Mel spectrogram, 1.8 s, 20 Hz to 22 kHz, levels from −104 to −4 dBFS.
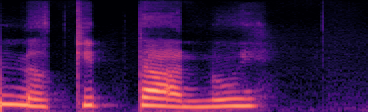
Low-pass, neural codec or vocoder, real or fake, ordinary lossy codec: none; codec, 44.1 kHz, 2.6 kbps, DAC; fake; none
